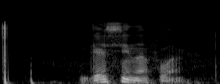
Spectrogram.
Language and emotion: Russian, neutral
